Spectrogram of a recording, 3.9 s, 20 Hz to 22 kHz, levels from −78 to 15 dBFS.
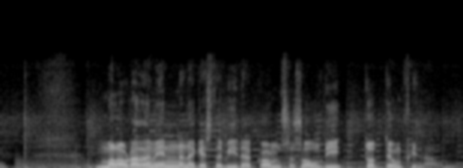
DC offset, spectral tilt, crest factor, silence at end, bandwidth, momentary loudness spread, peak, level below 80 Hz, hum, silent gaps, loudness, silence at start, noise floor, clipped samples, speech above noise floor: under 0.1%; -5 dB/octave; 18 dB; 0.05 s; 15 kHz; 24 LU; -2 dBFS; -46 dBFS; none; none; -18 LUFS; 0 s; -39 dBFS; under 0.1%; 20 dB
